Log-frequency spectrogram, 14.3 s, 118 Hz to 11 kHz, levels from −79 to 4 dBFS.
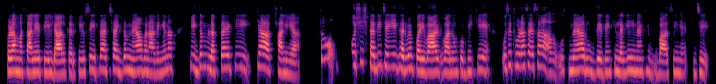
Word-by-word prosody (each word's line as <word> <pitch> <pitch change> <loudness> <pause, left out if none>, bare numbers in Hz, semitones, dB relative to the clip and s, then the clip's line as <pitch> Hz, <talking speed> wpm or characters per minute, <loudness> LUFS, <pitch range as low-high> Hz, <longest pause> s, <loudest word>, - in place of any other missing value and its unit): थोड़ा 235 0 +7
मसाले 230 -1 +2
तेल 225 -1 -3
डाल 205 0 +7
करके 210 +2 -5
उसे 250 +3 -4
इतना 255 +1 0
अच्छा 250 +2 -1
एकदम 250 +2 -3
नया 240 +1 +3
बना 235 -3 +1
देंगे 215 +2 -5
ना, 275 +2 -2 0.4
कि 300 - -7
एकदम 295 +3 -4
लगता 235 +3 +2
है 285 0 +1
कि 285 -1 -9 0.2
क्या 295 -4 +7
खा 250 -2 +2
लिया। 210 -3 -2 0.5
तो 475 +3 -2 0.4
कोशिश 350 +3 -6
करनी 295 +1 +2
चाहिए 300 -1 -3
घर 270 -2 +3
में 275 +1 -2
परिवार 230 -2 +5
वालों 225 0 +1
को 230 0 -3
भी, 230 +1 -6
कि 245 +1 -4 0.3
उसे 280 +4 -3
थोड़ा-सा 310 +1 +1
ऐसा 300 +2 0
अ, 220 -4 +1
उस 245 +3 -10
नया 250 +2 +4
रूप 245 -4 -3
दे 230 0 +1
दें 225 +1 -5
कि 245 - -7
लगे 225 0 -1
ही 245 - -1
ना 235 -1 -1
कि 235 +1 -9
बासी 210 +1 -1
हैं। 210 - -11 0.2
जी। 210 0 -6
240 Hz, 205 wpm, -23 LUFS, 225-275 Hz, 0.5 s, थोड़ा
